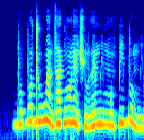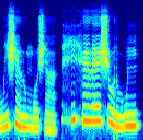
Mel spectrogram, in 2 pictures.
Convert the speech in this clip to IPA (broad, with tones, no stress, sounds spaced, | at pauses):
b o˧ b ɔ˦ d u˦ w ã˦˨ d a˧ ɡ ɔ̃˦ ɾ ɛ̃˦˨ ʃ ũ˨ l ɛ̃˨˦ m i˧ m ɔ̃˧ k͡p i˦ b o˦˨ m i˨ w i˨˦ ʃ ɛ̃˦˨ l u˨ m o˨ ʃ ã˨ | h i˦ h ɛ̃˦ l ɛ˦ ʃ o˦˨ ɾ u˨ w ĩ˧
